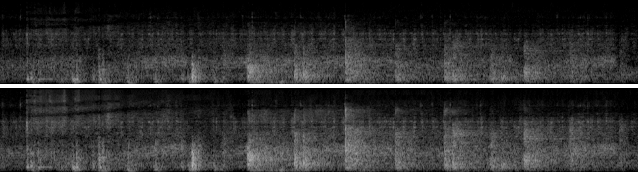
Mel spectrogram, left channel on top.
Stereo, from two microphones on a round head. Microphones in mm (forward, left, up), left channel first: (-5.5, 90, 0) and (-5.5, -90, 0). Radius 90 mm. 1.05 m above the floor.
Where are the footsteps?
60° right (ahead or behind); by 6.3 s 85° right.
